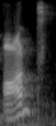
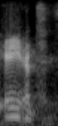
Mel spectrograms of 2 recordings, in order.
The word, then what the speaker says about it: aunt: comment you're oh odd you say aunt yes okay what am i supposed to say i say ant oh i say amp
